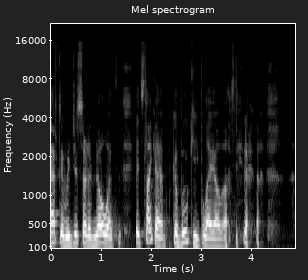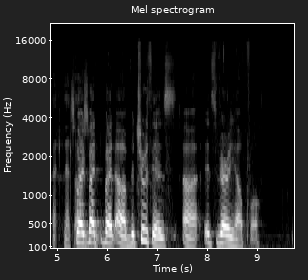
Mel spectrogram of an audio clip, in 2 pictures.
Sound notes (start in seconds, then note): 3.6 laughing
